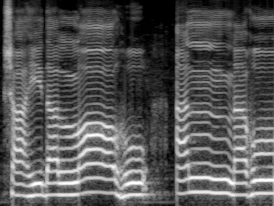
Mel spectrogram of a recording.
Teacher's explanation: এই নুনের মধ্যে গুন্নাহ করব, কারণ মিমে নুনে তাজদিদ হলে সেখানে গুন্নাহ করা ওয়াজিব হয়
